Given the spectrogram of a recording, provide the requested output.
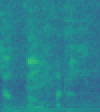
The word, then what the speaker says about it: aluminium: way to tell is tell them to pronounce illuminum if they say alum just F yeah just [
